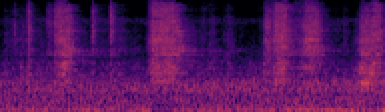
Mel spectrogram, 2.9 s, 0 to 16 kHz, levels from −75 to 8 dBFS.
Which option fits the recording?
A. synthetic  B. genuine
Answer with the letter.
A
